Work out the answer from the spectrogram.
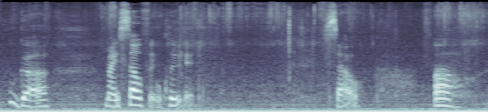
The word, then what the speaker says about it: Hygge: I think it's so funny that Red Heart finally decided to put the pronunciation on there because for so long everybody was mispronouncing Hygge, myself included.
